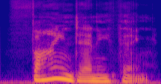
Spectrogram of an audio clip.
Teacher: The pitch of the voice rises at the end. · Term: rising intonation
